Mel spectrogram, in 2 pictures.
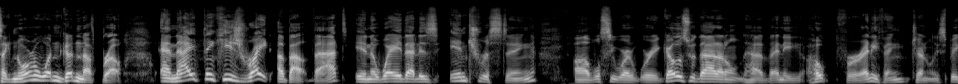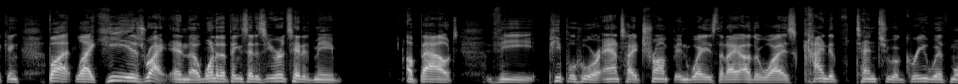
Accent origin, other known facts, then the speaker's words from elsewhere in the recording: Hollywood, California, United States; I'm like Andy Kaufman. I'm from Hollywood.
